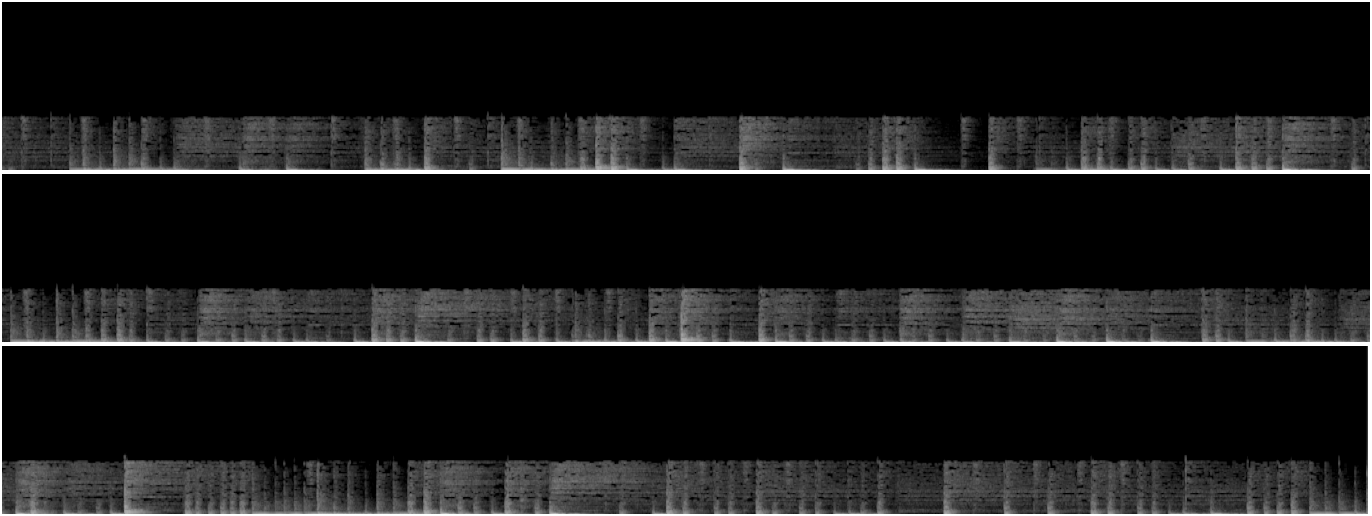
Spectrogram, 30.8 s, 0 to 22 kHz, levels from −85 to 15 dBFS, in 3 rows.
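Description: From start to finish the music sounds dull and smeared, with nothing at all above about 7 kHz and a warbling, fizzy texture clinging to sustained tones. This is AAC compression damage, plainly audible, most likely from AAC-LC at a very low bitrate, which fits roughly 24 kbps: the encoder drops the top of the spectrum and coarsely quantises what remains, leaving gaps that swirl and shimmer.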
